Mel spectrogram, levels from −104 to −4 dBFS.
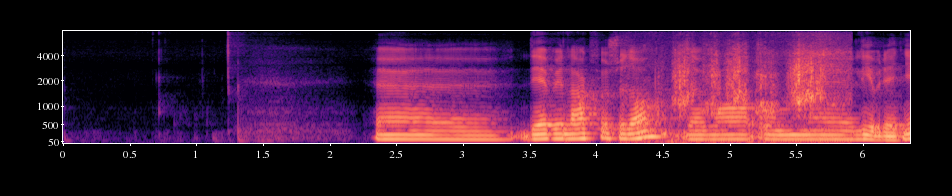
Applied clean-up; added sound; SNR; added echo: none; Tools; 6 dB; reverberation time 0.5 s.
